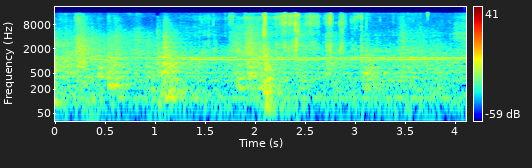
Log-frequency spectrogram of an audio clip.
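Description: Quiet bowling-alley room tone with a faint steady hum and a couple of soft knocks, about one and two seconds in.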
